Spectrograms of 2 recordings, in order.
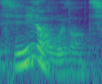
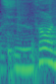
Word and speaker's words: Jisun: You know my name is Jisun, He used to pronounce my name Jinsun, then now everyone calls me Jin.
